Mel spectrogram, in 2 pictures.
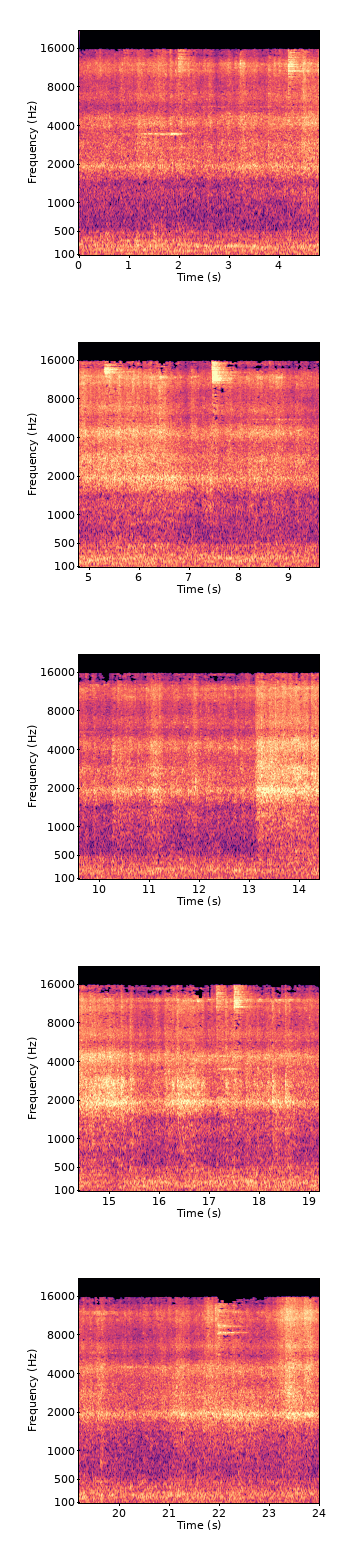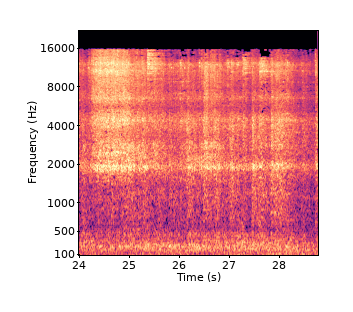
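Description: A long freight train of tank wagons rolling past, wheels clacking over rail joints, with a faint steady wheel squeal.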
